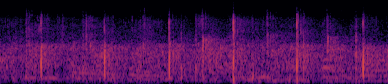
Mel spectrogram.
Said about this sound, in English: A round of applause for those guys.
